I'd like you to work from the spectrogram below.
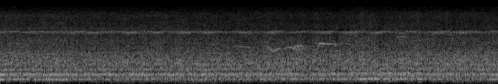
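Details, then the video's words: Bees droning together in a full, level buzz that never pauses; a couple of short whistled chirps from another animal slip in around the middle. "bees therapy relaxing natural buzzing sound"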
